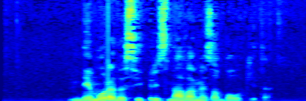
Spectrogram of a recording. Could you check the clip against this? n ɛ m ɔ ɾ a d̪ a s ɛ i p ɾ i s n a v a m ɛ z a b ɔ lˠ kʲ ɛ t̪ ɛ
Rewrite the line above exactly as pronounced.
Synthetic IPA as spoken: n ɛ m ɔ ɾ a d̪ a s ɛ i p ɾ i z n a v a m ɛ z a b ɔ lˠ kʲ i t̪ ɛ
